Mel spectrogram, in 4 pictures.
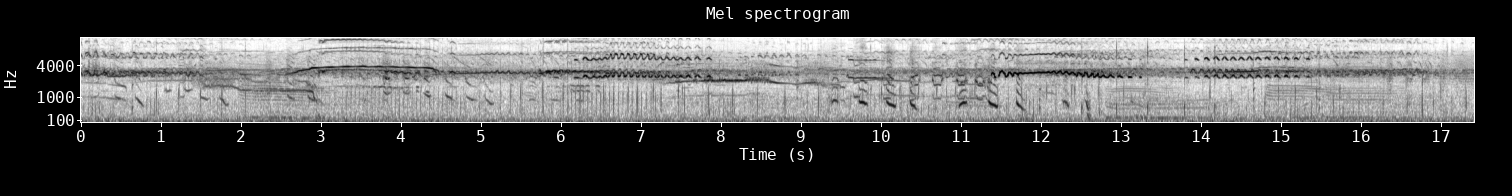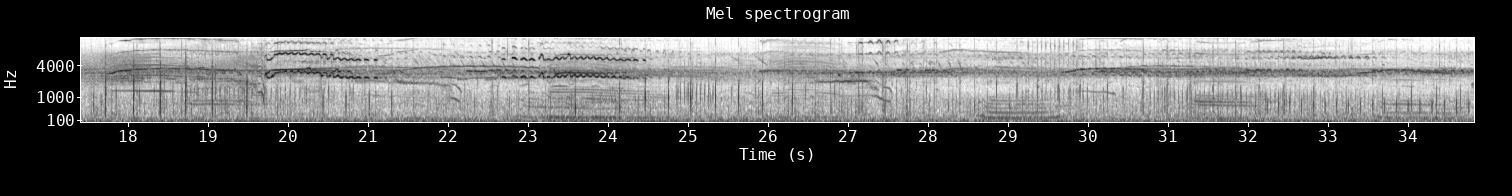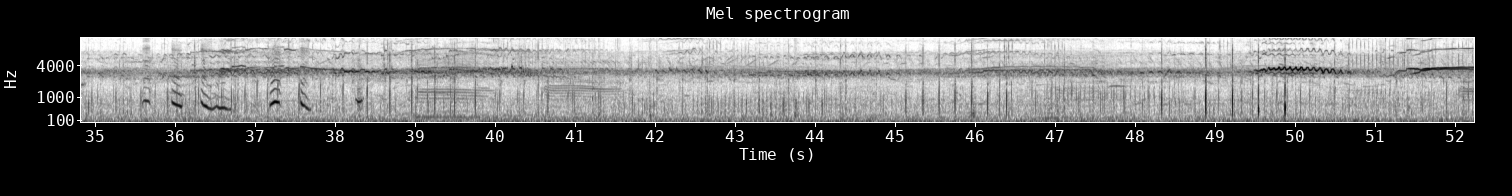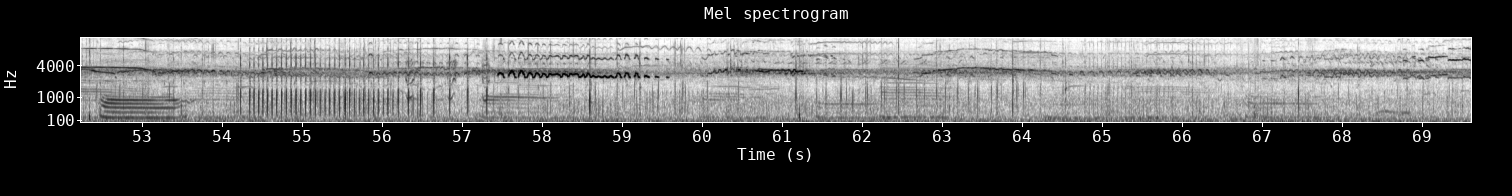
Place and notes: {"title": "United States Minor Outlying Islands - Laysan albatross dance soundscape ...", "date": "2012-03-13 07:00:00", "description": "Laysan albatross dance soundscape ... Sand Island ... Midway Atoll ... laysan calls and bill clapperings ... background noise from buggies ... open lavalier mics ... warm ... slightly blustery morning ...", "latitude": "28.22", "longitude": "-177.38", "altitude": "14", "timezone": "Pacific/Midway"}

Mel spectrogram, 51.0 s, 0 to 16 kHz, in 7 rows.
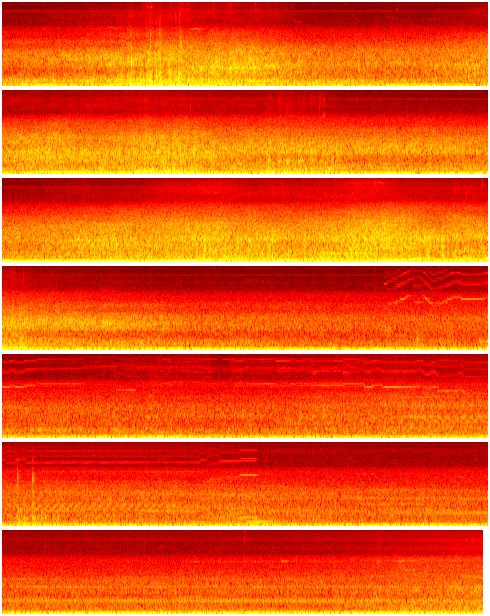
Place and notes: {"title": "refrath, in der auen, bahnübergang, schranke", "description": "morgens am bahnübergang, das herunterlassen der schranken, vorbeifahrt strassenbahn, hochgehen der schranken, anfahrt des strassenverkehrs\nsoundmap nrw - social ambiences - sound in public spaces - in & outdoor nearfield recordings", "latitude": "50.95", "longitude": "7.10", "altitude": "69", "timezone": "GMT+1"}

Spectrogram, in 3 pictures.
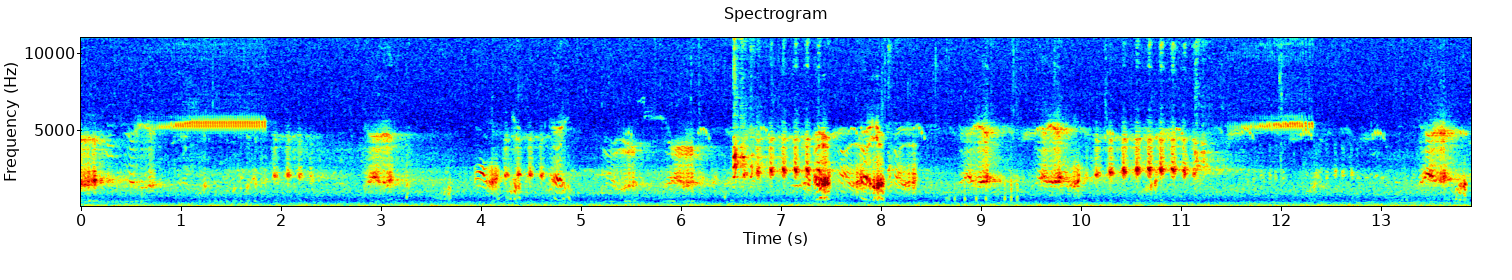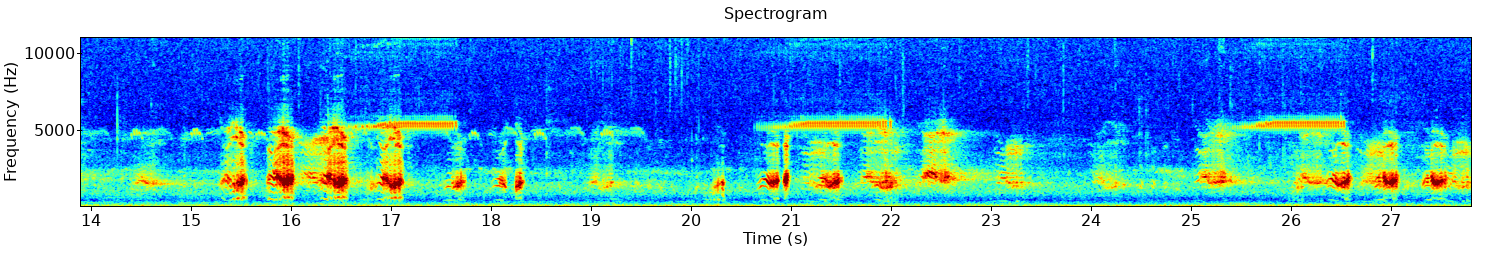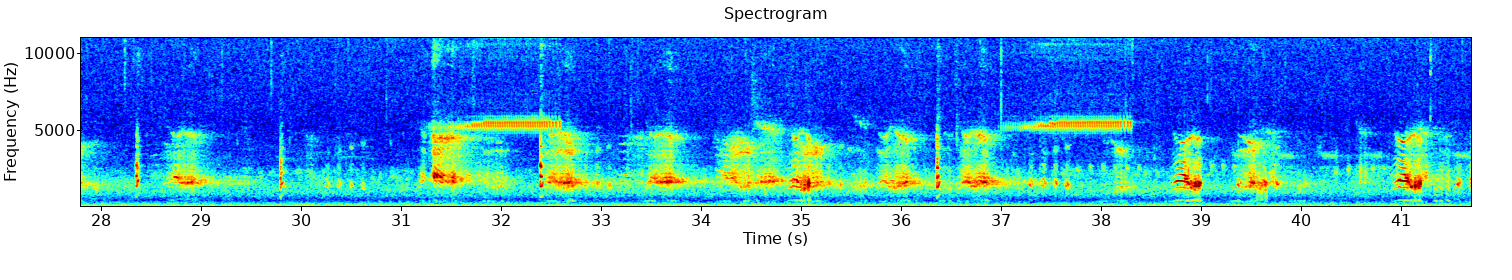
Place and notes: {"title": "Hálova, Petržalka, Slovakia - Pelophylax ridibundus", "date": "2020-05-09 20:30:00", "description": "Distant high pitched cries of common swifts, insects, runners, basketball practice, sirens, omnipresent humming cars, scooters, random snippets of conversations, but most importantly: impressive crescendos of marsh frogs, vocalizing in explosive waves amidst the Bratislava's soviet-era panel-house borough.", "latitude": "48.12", "longitude": "17.11", "altitude": "135", "timezone": "Europe/Bratislava"}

